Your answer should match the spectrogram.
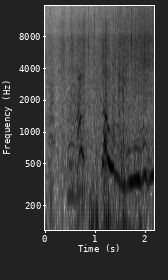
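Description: A drawn-out, wavering vocal call: a short rising squeak, then a long tone that slides steeply down in pitch, holds low and begins to rise again.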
